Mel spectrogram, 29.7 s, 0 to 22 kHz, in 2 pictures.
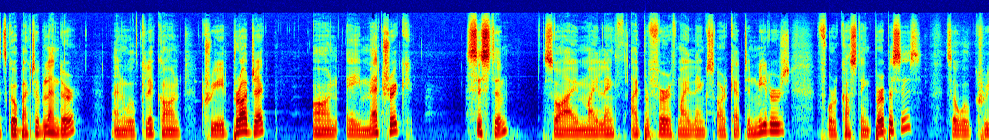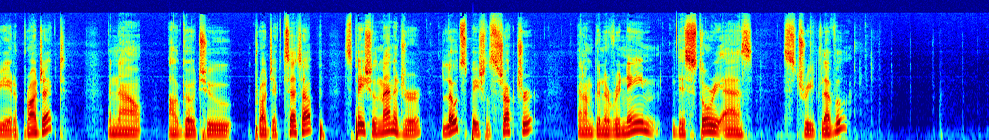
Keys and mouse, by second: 8.3 click, 9.6 click, 14.9 click, 18.6 click, 20.2 click, 24.8-29.5 drag, 26.8 e.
